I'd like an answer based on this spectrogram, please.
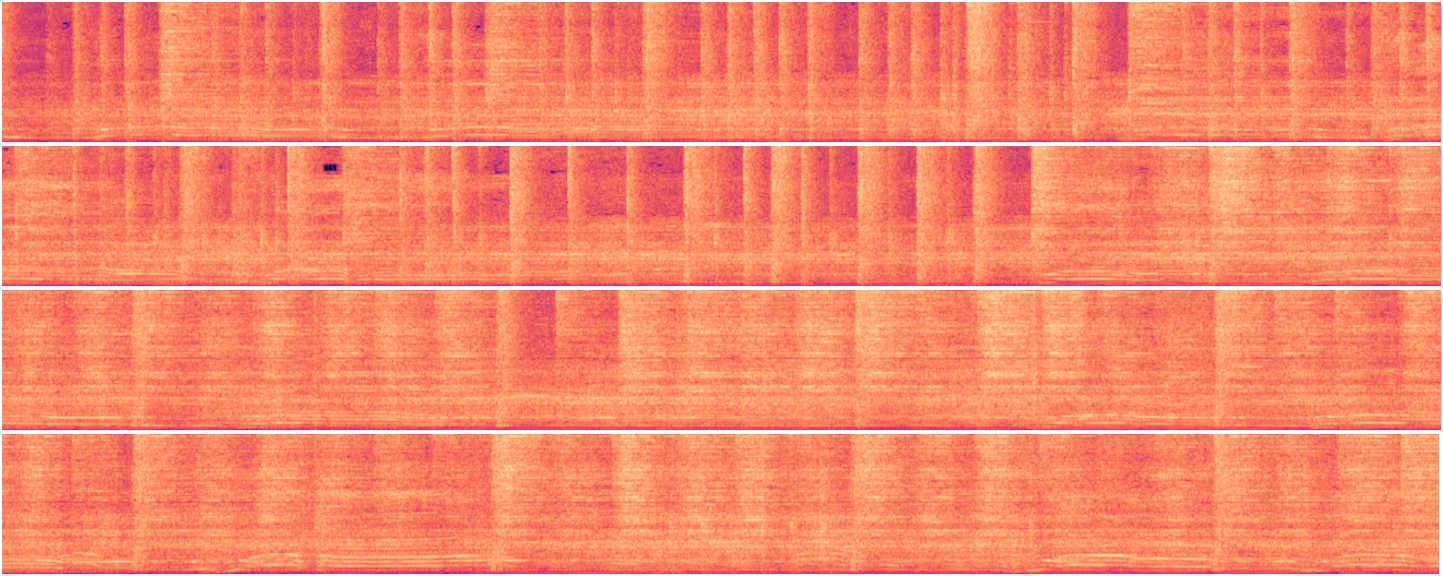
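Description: Live rock band playing a song: a man singing over electric guitars, bass guitar and drum kit, amplified through the PA.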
